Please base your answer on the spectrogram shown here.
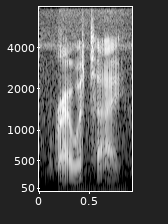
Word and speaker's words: Rauatai: Rauatai, so that's how you pronounce that.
